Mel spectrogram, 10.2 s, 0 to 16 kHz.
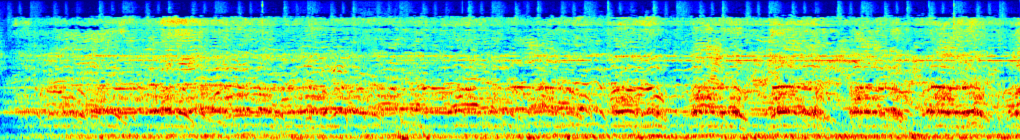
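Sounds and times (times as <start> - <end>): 
crowd cheering and shouting outdoors at a football celebration in Conakry Guinea: 0.0 - 10.1
overlapping yells and whoops: 0.0 - 10.1.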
